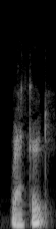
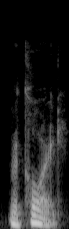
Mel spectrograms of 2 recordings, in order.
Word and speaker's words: record: or verbs for example record is stressed on the first syllable when it's a noun record and on the second syllable when it's a verb record fluent English speakers naturally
